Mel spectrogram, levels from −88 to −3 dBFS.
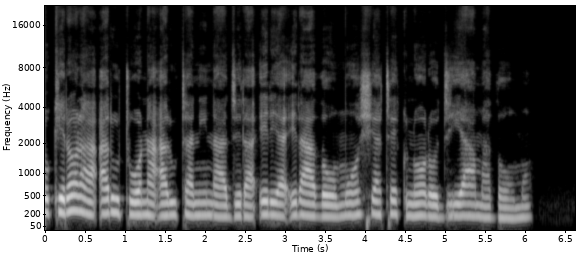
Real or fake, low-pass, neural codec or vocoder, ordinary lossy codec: fake; none; vocoder, 44.1 kHz, 128 mel bands, Pupu-Vocoder; none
